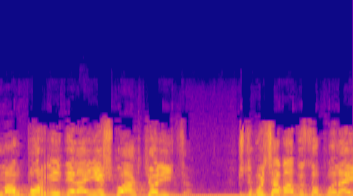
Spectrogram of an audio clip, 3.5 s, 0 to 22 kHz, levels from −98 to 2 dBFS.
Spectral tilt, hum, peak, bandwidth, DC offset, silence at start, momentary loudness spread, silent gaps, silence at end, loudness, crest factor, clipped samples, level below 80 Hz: -3.5 dB/octave; 50 Hz at -25 dBFS; 0 dBFS; 9 kHz; 0.2%; 0 s; 16 LU; none; 0 s; -14 LUFS; 14 dB; under 0.1%; -28 dBFS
